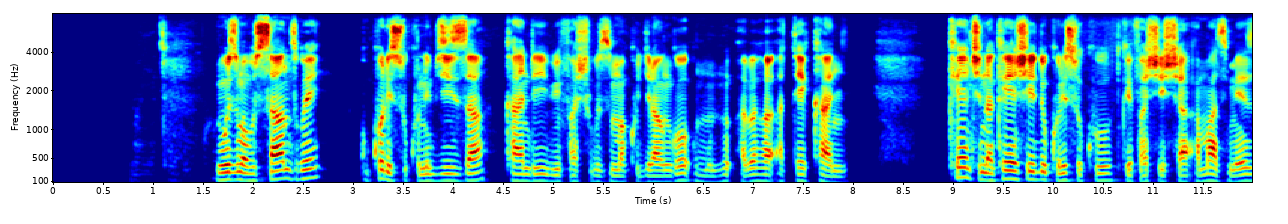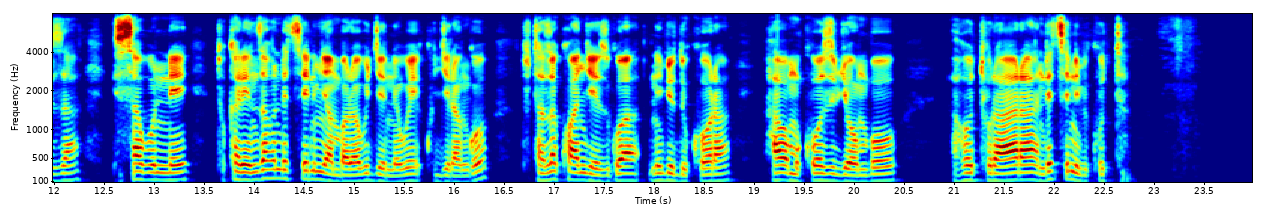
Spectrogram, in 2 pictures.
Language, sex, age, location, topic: Kinyarwanda, male, 18-24, Nyagatare, health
